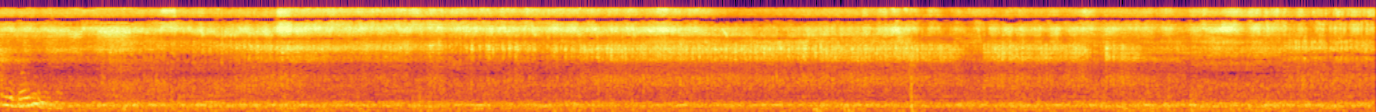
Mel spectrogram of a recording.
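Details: Steady high-pitched hiss and whine with gurgling suction throughout: ultrasonic scaling and polishing of a patient's teeth by a dentist during a dental cleaning.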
